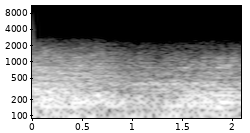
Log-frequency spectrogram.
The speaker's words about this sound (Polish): E, no, we wtorek we wtorek jest to święto Armii Polskiej. Może to po prostu myśliwce zlatują po to, żeby we wtorek przelatywać gdzieś tam.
